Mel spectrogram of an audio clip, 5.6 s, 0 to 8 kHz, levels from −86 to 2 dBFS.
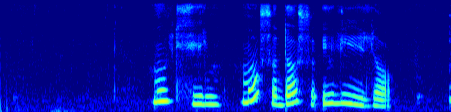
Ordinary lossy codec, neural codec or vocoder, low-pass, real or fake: none; none; 7.2 kHz; real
